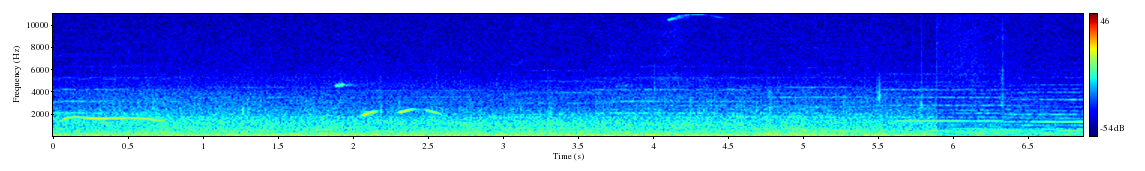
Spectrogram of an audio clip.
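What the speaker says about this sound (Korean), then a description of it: "파도 소리, 그 사이사이를 메우는 해녀들의 숨소리까지" Sea waves wash continuously off the winter East Sea coast near Ulsan, a broad steady surf noise, with a few thin, high whistling breaths of haenyeo (Korean women divers) rising briefly above it, faint and distant.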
